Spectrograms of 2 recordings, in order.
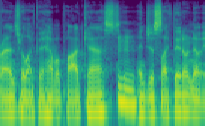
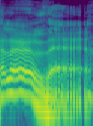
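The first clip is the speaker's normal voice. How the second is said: very high-pitched voice, full of slyness; 13 semitones higher than usual. Playing the Grinch opposite a friend playing the kid, the speaker uses a Grinch voice. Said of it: "Do you want to be the Grinch".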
